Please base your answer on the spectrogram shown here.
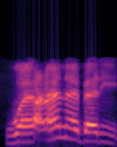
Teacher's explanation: ألف أنا لا تنطق وصلا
